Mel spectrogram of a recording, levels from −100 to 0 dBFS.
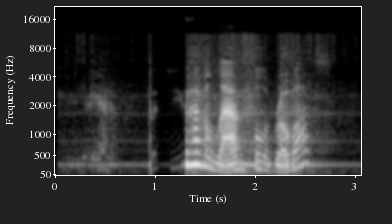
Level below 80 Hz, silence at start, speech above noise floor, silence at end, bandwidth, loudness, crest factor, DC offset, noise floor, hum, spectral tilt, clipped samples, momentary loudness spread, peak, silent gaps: -68 dBFS; 1.3 s; 34 dB; 0.55 s; 7.2 kHz; -20 LUFS; 20 dB; under 0.1%; -53 dBFS; none; -6.5 dB/octave; under 0.1%; 13 LU; -4 dBFS; none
